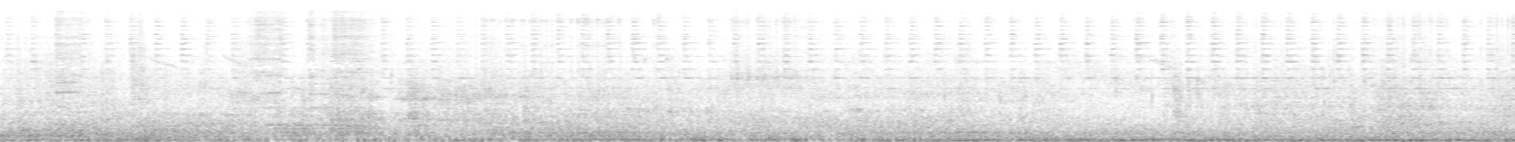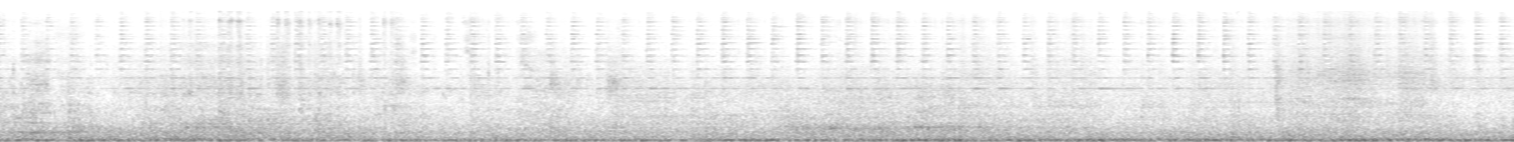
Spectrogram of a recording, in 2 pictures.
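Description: Empty covered hopper cars of a long freight train rolling past close by: a steady rumble of steel wheels on the rails that swells a little near the end.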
